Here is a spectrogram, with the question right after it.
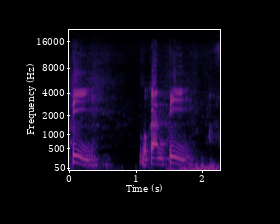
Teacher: Kalau ti jahar sifatnya. Ya, jadi tertahan, udaranya tertahan.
